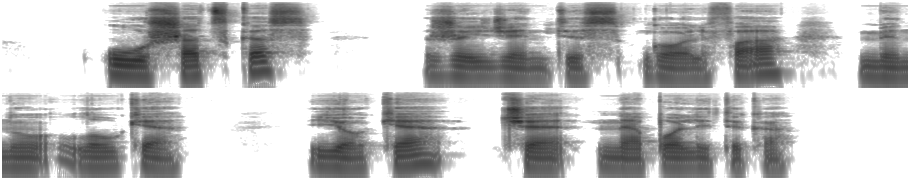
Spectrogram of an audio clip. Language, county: Lithuanian, Klaipėda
